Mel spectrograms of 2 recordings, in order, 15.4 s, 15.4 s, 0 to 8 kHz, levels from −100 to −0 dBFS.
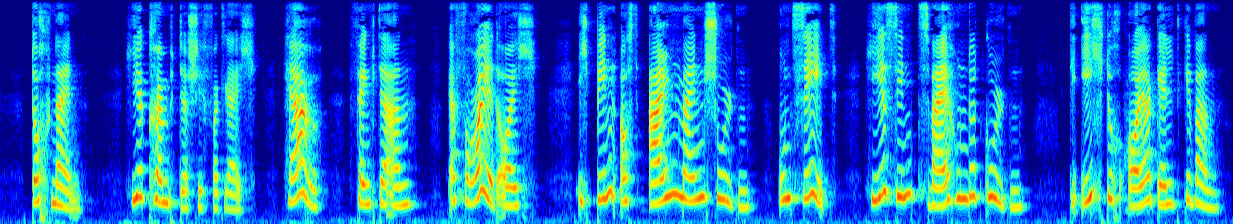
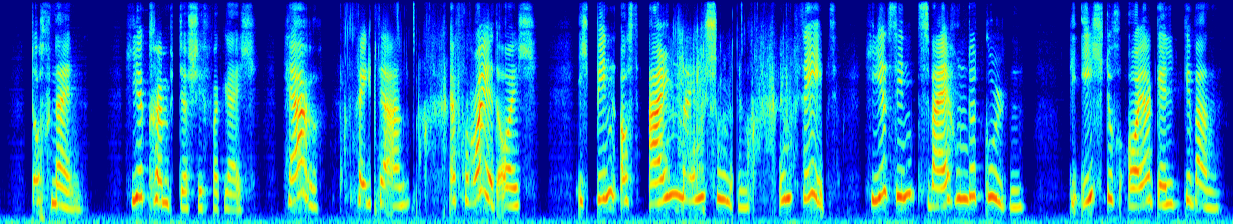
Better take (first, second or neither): first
